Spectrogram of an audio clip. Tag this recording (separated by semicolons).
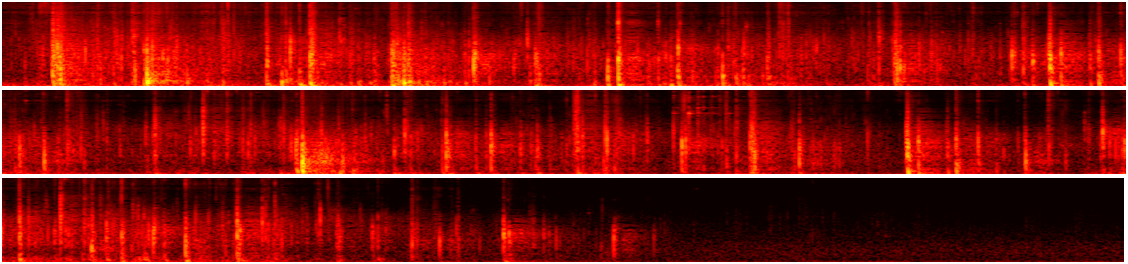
avalanche; stones; field-recording; rocks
